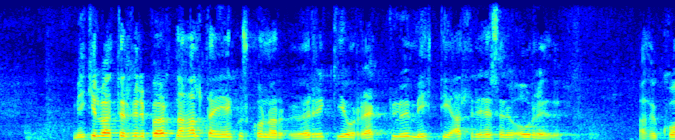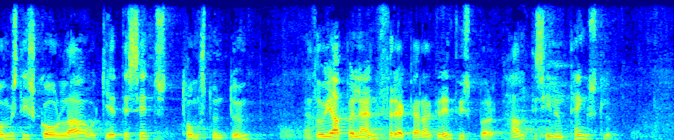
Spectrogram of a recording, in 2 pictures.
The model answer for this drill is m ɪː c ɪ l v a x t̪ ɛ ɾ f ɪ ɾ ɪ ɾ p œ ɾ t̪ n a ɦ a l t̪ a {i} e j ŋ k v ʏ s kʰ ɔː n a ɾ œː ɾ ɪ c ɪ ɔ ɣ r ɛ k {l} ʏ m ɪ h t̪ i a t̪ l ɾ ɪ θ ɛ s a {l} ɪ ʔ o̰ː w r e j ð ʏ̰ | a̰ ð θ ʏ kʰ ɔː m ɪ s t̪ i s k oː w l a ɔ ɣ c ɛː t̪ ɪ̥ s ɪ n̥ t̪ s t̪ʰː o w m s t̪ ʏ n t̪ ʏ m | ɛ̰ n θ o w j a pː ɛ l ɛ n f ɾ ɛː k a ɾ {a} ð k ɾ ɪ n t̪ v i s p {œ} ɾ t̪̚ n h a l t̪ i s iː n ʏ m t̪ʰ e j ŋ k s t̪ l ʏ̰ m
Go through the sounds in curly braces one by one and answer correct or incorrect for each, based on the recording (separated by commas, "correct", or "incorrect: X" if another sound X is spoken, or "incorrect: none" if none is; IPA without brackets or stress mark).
correct, correct, incorrect: ɾ, correct, correct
